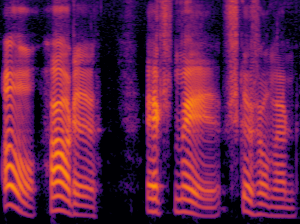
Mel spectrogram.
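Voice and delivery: lightly voiced puppet pal; Skizzleman. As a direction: answer as the second puppet. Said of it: "Joel and Skizzleman".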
